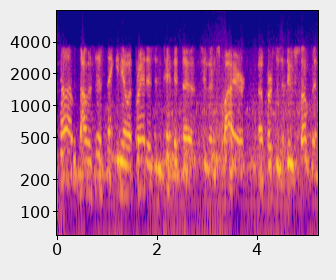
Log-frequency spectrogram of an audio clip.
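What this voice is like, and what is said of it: Kentucky accent. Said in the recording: “I think the Kentucky accent was throwing her off on the phone.”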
